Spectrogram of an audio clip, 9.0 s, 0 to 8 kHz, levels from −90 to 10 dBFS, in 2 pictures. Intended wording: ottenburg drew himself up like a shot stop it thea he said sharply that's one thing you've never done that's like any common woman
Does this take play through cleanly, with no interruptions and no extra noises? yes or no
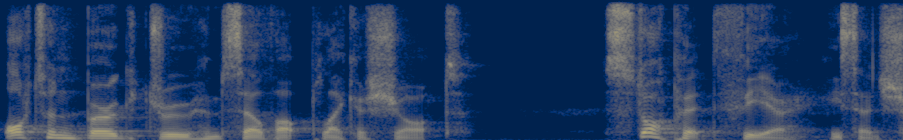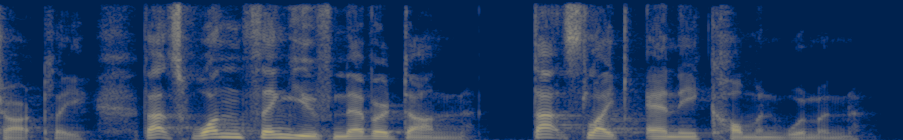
yes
